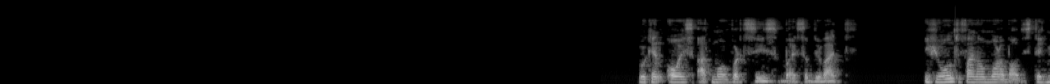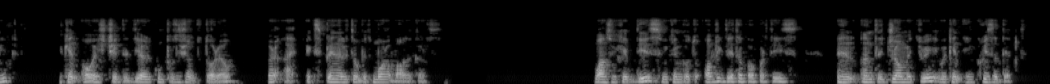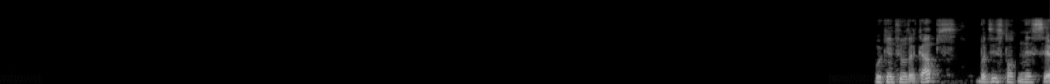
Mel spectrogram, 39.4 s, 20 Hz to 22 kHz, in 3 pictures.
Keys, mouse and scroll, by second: 0.9 click, 1.9 g, 2.4 click, 3.3 g, 3.8 click, 4.1 g, 6.1 shift+middle click, 6.6-7.3 drag, 8.4-8.9 right drag, 9.7 right click, 11.3 click, 11.7 g, 12.8 click, 12.9-15.5 typing, 13.1 click, 13.7 click, 14.1 click, 14.4 click, 14.6 click, 14.8 click, 15.0 shift+click, 15.4 click, 15.7 shift+click, 16.0 click, 16.6 click, 17.0 g, 17.1 click, 17.2 g, 19.5 Tab, 20.5 Tab, 21.7 Tab, 22.9 click, 24.1 click, 26.9-32.0 drag, 34.2-35.9 middle drag, 37.1 click, 37.8-39.0 middle drag.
